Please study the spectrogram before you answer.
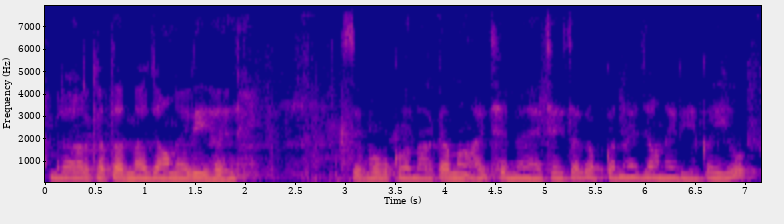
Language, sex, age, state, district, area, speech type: Maithili, female, 30-45, Bihar, Madhepura, rural, spontaneous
